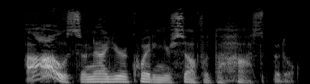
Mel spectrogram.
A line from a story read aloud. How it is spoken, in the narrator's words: Big Jim snorted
